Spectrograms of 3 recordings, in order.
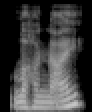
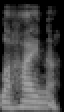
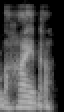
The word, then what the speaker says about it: Lahaina: we talked about that affluent city of Maui lahanai lot Lahaina excuse me I'm pronouncing it wrong Lahaina which um sustained significant damages from wildfires how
